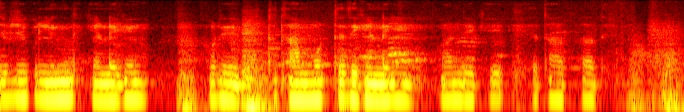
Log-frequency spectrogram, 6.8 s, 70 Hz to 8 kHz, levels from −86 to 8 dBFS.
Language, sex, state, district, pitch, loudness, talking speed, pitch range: Garhwali, male, Uttarakhand, Uttarkashi, 120 Hz, -16 LUFS, 120 wpm, 115-125 Hz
